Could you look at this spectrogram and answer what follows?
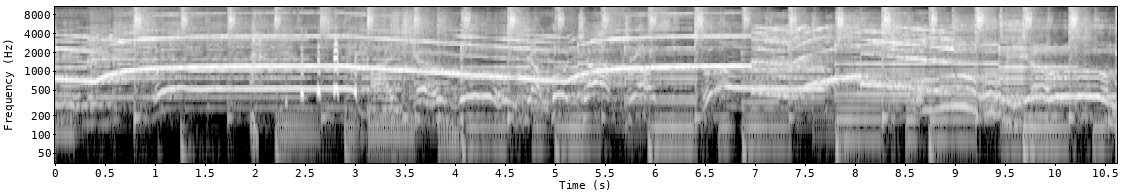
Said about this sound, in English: that siren that's louder than his vocals.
